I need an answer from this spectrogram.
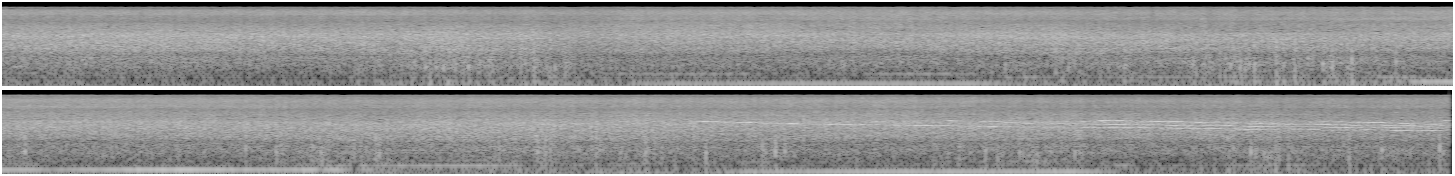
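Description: Ground-firework spinning wheels burning in a finale, giving a loud, steady rushing hiss of sparks. From about two-thirds of the way through, several high whistles glide downward in pitch over it.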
